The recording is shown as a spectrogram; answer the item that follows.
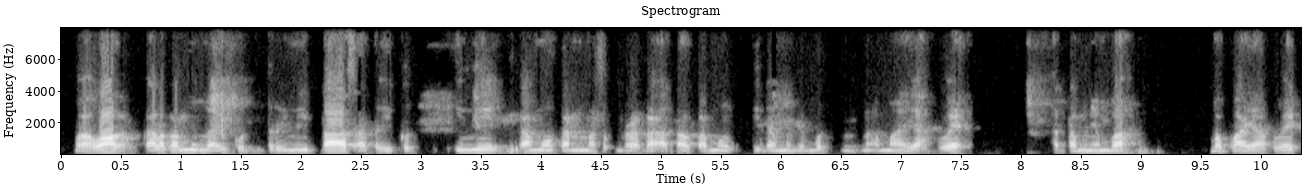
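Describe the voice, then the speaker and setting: A man's voice: medium pitch, darkish tone, no echo. Man, polite formal questioner, dull muffled recording, dry. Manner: polite, formal, addresses the pastor often. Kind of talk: asking questions in a Q&A.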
